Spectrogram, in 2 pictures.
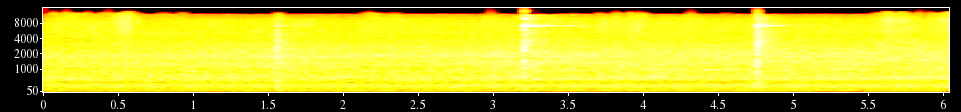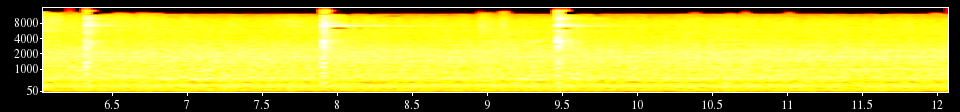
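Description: Hammer blows on metal: six ringing clinks, evenly spaced about a second and a half apart, over a steady engine drone.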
